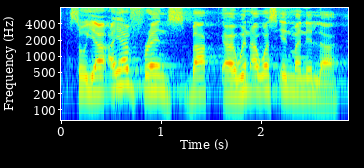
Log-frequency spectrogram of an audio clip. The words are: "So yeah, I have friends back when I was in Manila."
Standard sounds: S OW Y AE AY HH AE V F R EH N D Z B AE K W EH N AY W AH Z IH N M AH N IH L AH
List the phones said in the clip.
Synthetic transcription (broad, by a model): S OW Y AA AY HH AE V F R EH N D S B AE K W EH N AY W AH S IH N M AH N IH L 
